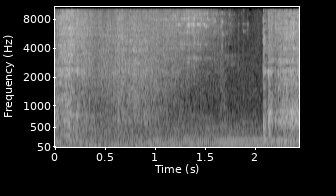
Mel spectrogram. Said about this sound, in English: People come out to sweep up the broken glass from the missile strikes that hit overnight.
